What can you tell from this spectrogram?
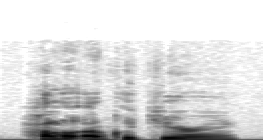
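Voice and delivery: put-on a young nephew's happy squeak; Benjamin squeak. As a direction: greet him like an eager small child. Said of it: "he squeaked".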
